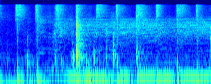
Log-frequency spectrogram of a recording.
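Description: Wire leads and plastic plug connectors being handled and pushed together, with one sharp click about a third of the way in, over a steady low hum.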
